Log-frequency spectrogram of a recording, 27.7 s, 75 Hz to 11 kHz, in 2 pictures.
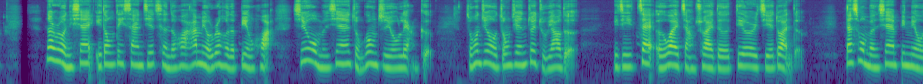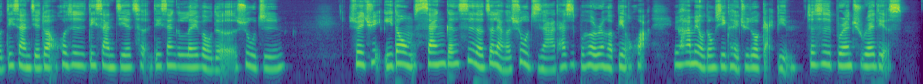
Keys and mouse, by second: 1.4-3.3 drag, 19.9-20.9 drag, 21.4-23.3 drag, 27.0-27.6 drag.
